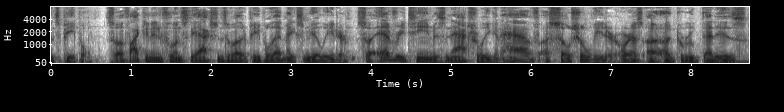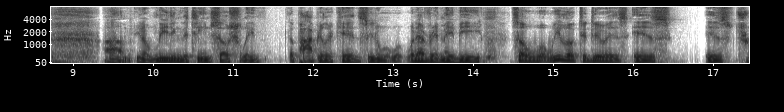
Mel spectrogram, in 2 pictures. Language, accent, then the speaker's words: English; Southern Maryland, United States; moved away as an adult; also born or lived in Texas; I grew up in Southern Maryland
